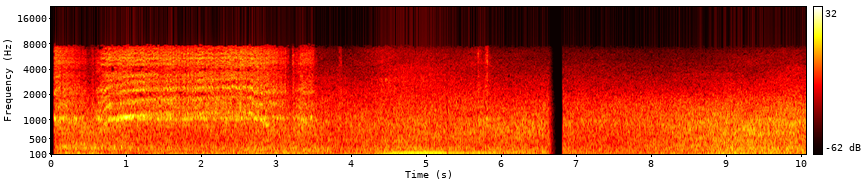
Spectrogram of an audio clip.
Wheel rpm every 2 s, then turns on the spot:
90, 80, 0, 0, 0.
none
